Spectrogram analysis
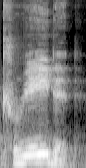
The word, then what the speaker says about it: created: it's not stop it the only exceptions to the to that rule are when you have a word like created so if it has a t sound in there or a sound before the the ed then you pronounce it so like created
